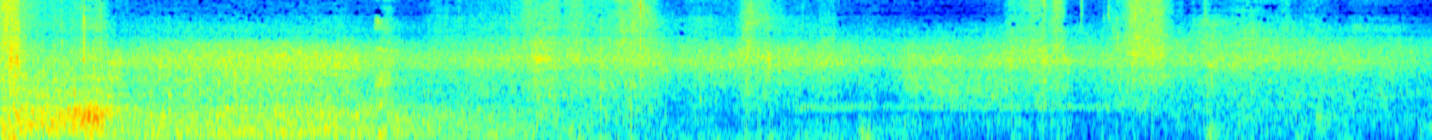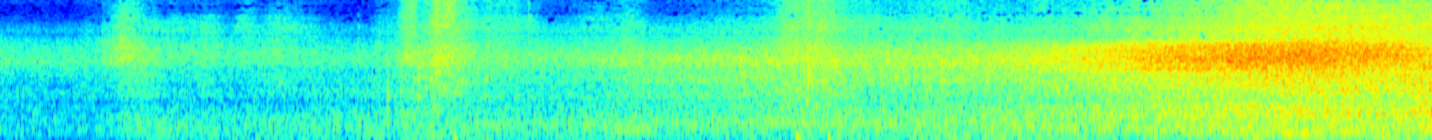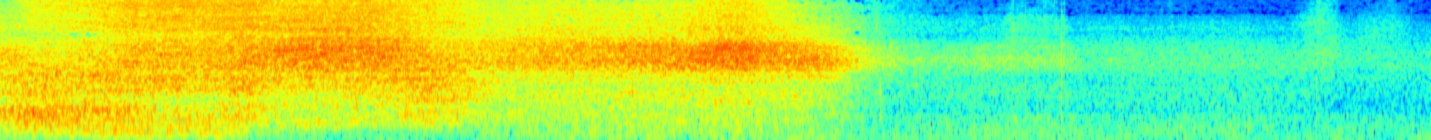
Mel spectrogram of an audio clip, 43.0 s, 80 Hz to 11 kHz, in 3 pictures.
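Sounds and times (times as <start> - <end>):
wash brushes scrubbing car: 15.3 - 37.5
water spray on car: 18.3 - 37.9.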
